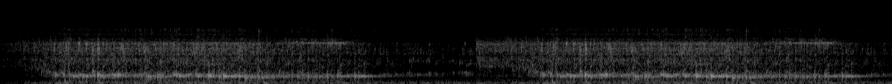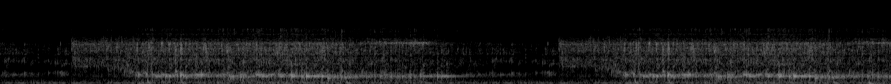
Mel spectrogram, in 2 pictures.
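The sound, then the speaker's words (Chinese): Water pours from large buckets over stacked firewood and chunks of meat, a loud rushing, splashing gush in four long surges separated by brief pauses. “现在浇4大桶水在肉和柴上。”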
